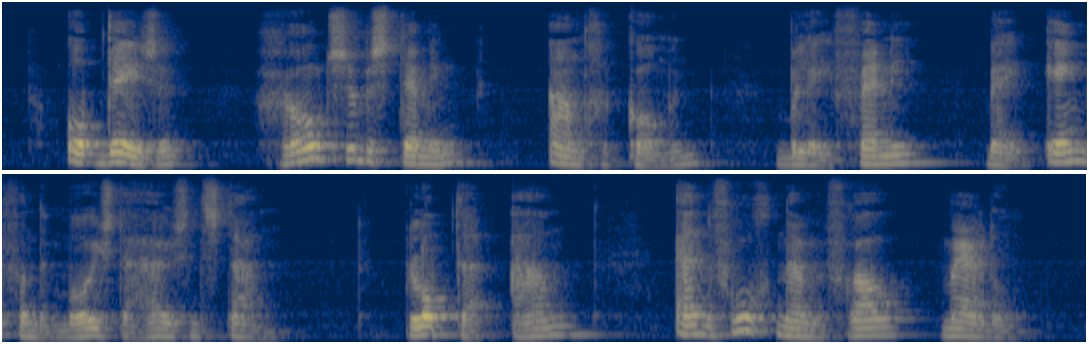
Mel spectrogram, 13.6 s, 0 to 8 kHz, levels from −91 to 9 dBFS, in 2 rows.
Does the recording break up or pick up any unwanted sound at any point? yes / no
no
